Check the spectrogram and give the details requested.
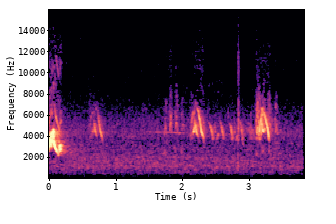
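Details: A male Western tanager calling for his mate gives one sharp, high note, then a few fainter high chirps that trail off over the next three seconds against a quiet background.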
